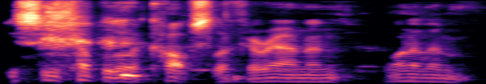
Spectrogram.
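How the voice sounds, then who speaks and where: Gravelly low-voiced man running a game. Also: wildly swooping pitch, quick pace. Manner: descriptive, with many filler ums. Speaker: game master. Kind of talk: narrating a tabletop game.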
